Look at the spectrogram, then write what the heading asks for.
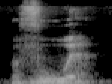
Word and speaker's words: hvor: We don't pronounce the H in the combinations HJ and HV. For example, we say hjelpe, and in all these question words like hvem, hvor, hva, we don't pronounce the H.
